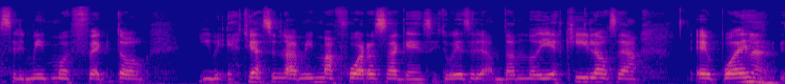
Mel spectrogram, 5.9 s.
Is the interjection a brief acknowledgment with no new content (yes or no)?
yes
